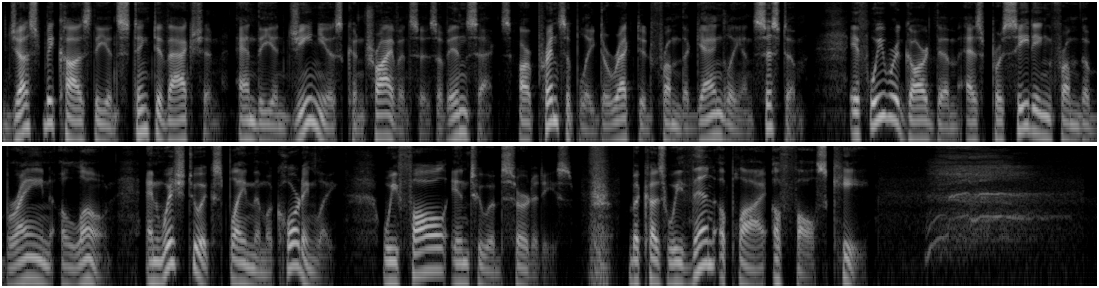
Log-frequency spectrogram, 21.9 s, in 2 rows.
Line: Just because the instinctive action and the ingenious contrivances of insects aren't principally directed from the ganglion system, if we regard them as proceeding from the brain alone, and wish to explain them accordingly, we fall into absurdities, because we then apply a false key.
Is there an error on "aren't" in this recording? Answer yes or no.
yes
